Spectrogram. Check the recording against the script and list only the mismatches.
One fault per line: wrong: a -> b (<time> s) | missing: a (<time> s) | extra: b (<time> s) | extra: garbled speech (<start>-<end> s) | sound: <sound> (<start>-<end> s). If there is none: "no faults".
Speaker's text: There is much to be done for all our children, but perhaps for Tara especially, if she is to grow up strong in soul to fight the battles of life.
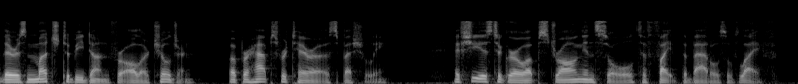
no faults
